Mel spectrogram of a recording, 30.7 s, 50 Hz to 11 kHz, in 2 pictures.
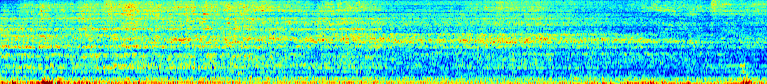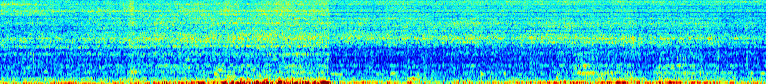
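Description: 0 gauge model train running on the layout: a steady motor hum with wheel and mechanism noise. The low hum drops away sharply about 22 seconds in, as the train stops.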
